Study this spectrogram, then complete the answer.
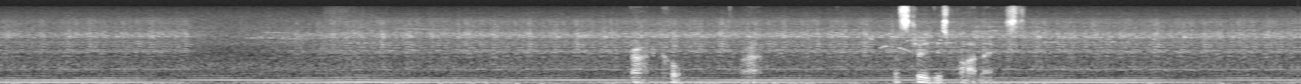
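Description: A lawn mower engine hums steadily.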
